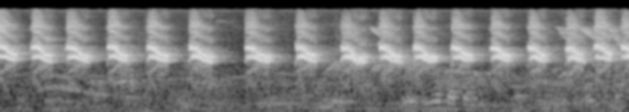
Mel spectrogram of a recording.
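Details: Energetic white-rumped shama song stuffed with mimicked calls of kapas tembak, cililin, lovebird and canary: a steady series of loud, identical sharp chirps, roughly two to three per second, throughout.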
